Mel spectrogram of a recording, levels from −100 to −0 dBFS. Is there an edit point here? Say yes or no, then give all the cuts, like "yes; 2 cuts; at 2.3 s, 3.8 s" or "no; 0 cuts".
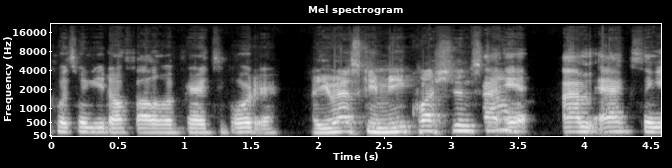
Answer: yes; 2 cuts; at 1.8 s, 3.7 s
